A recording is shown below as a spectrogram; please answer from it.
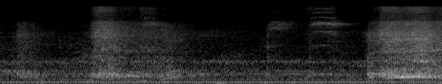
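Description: Small electric drive motor and gears of a homemade remote-control truck running as it drives and turns on a tile floor, with a steady low hum beneath.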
